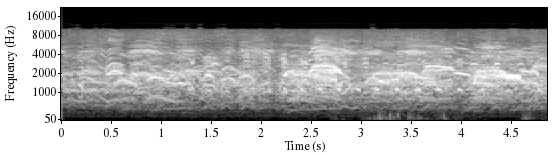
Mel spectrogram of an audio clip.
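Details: Black-headed gulls on 10 April at Lake Sarymsak in Kazakhstan's Pavlodar region: many overlapping rasping, slightly rising calls form a constant noisy chorus, with a few louder squealing notes near the end.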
